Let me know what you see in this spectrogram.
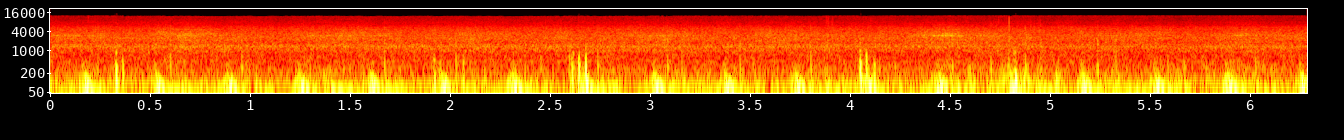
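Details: Steady low thumps of a heartbeat under a faint hum, paired beats at roughly 80 a minute; second attempt at a heartbeat recording.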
